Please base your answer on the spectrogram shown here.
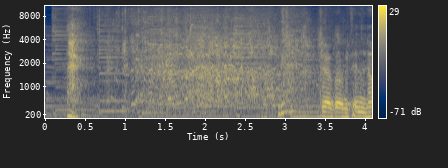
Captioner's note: laughter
